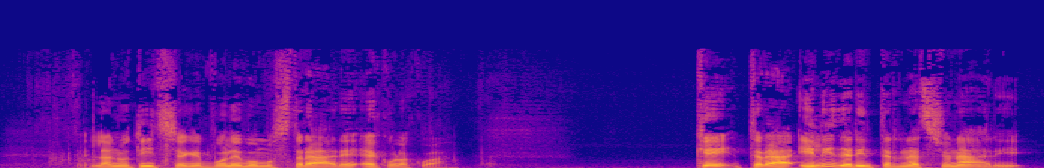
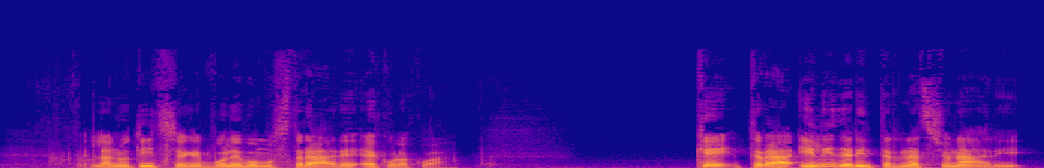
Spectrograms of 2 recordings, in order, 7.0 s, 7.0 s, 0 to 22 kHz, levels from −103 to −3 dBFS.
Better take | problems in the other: first | muffled; slightly; fading above 3.5 kHz

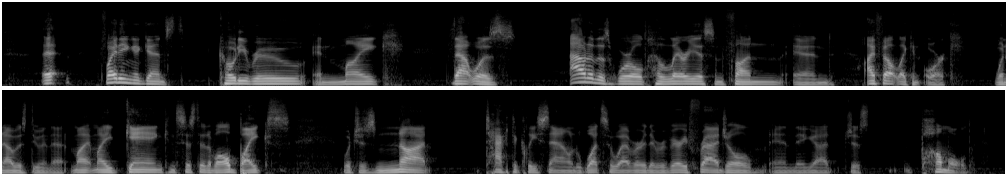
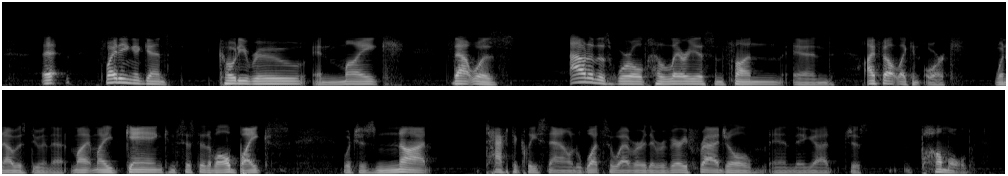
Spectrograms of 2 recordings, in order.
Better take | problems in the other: first | muffled; very; fading above 3 kHz

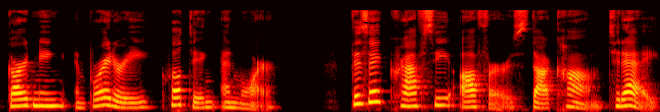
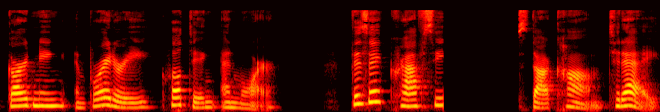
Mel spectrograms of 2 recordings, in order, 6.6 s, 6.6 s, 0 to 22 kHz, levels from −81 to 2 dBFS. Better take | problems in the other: first | audio cutting out; at 4.5 s for 1 s

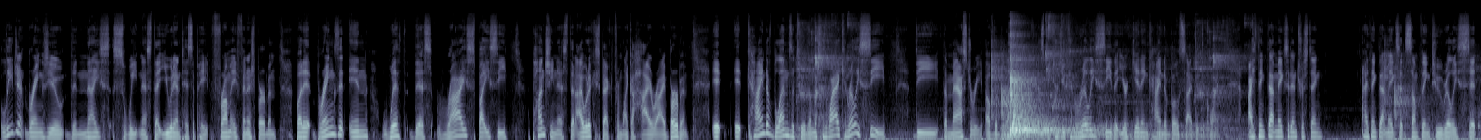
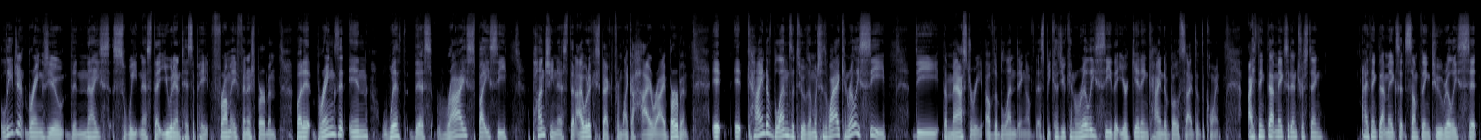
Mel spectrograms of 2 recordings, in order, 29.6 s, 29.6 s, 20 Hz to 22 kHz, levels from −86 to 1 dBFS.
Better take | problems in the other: second | household noises; very loud; from 16 s on; 3 dB above the speech

